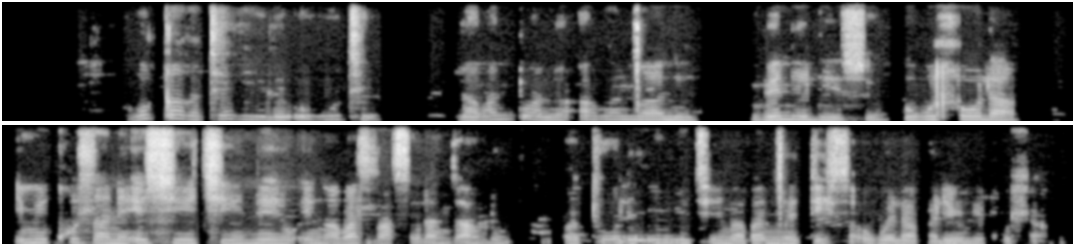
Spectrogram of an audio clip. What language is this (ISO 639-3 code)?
nde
